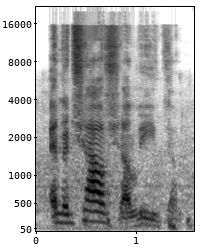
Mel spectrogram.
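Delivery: ordinary delivery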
